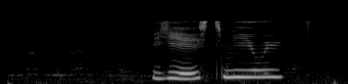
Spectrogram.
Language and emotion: Russian, positive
